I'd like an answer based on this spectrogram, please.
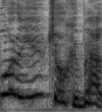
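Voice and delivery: animated woman's voice.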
